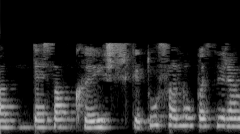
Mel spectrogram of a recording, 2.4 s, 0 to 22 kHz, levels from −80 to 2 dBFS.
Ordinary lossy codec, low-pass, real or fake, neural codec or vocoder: MP3, 24 kbps; 7.2 kHz; real; none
